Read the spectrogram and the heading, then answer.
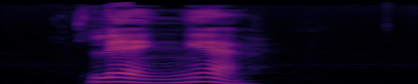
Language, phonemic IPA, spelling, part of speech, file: Swedish, /ˈlɛŋˌɛ/, länge, adverb, Sv-länge.ogg
- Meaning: a long time, during a long time, long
